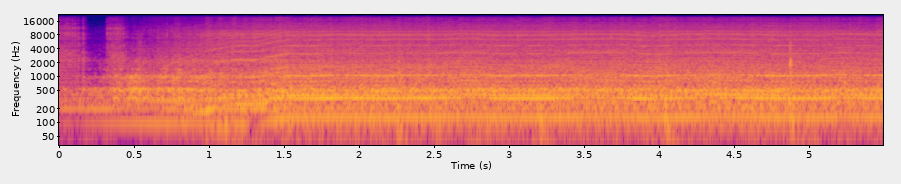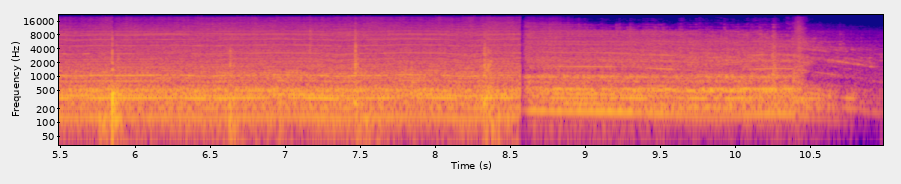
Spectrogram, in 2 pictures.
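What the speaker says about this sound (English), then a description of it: "now I'm going to mix that continuously, kneading it for 15 to 20 minutes until it's very elastic and stretchy" An Ankarsrum mixer kneads cinnamon roll focaccia dough, running as a steady, loud mid-pitched motor drone with a few faint knocks, briefly shifting tone near the end before stopping.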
